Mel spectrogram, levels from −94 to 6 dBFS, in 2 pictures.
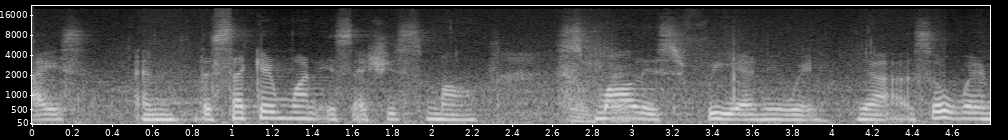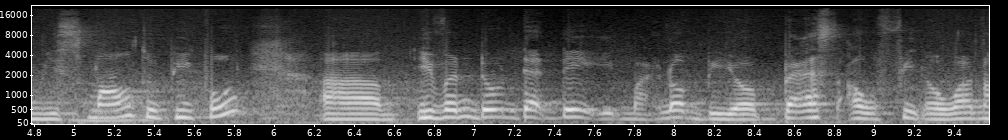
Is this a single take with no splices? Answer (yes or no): yes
